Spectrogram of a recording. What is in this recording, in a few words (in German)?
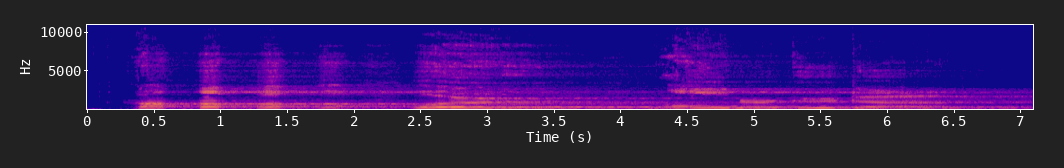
echo grusel; Geräusche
